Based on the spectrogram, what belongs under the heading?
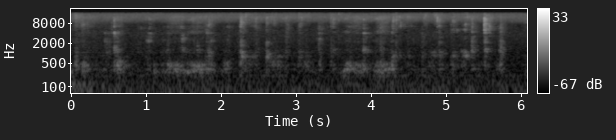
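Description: Near silence, with faint chewing of kebab meat and chips and scattered small soft clicks at an uneven pace as a man eats with his mouth closed.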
